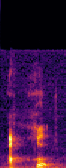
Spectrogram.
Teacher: زبان کی جڑ چھوٹی زبان کے پیچھے کے حصے سے لگایا جائے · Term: قوف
